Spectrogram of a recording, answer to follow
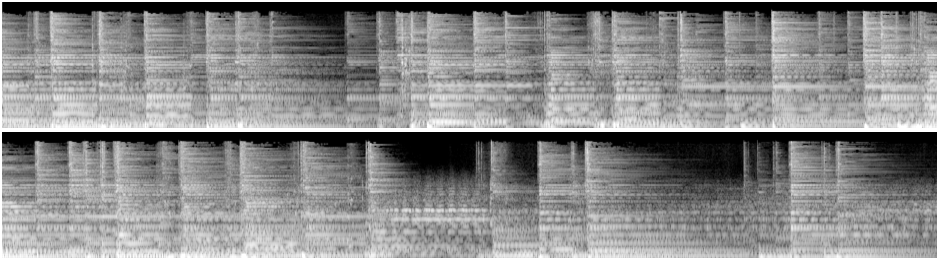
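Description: Steel-string acoustic guitar fingerpicked in the open CGCFCE tuning, with low open strings ringing under picked notes. The playing eases briefly about two-thirds of the way through, then picks up again.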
